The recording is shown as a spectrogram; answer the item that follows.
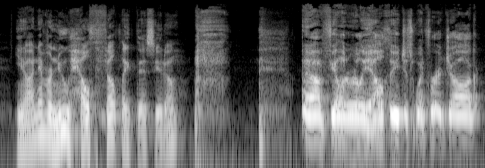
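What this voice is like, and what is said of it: Raspy, rough throat. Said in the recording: “I got a bit of like runner's throat going on... Raspy?... I've been like walking around with this rasp in my throat.”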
